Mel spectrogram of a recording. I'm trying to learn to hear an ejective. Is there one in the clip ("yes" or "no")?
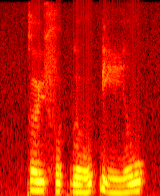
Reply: no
